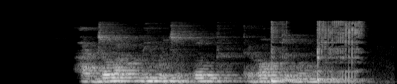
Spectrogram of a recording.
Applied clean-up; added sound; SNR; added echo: none; Fart; 5 dB; reverberation time 1.1 s.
